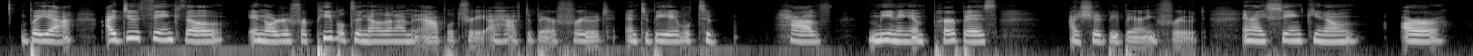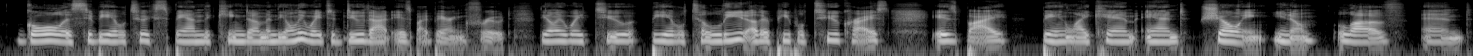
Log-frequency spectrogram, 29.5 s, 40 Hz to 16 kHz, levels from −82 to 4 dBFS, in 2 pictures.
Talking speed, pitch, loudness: 175 wpm, 200 Hz, -25 LUFS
